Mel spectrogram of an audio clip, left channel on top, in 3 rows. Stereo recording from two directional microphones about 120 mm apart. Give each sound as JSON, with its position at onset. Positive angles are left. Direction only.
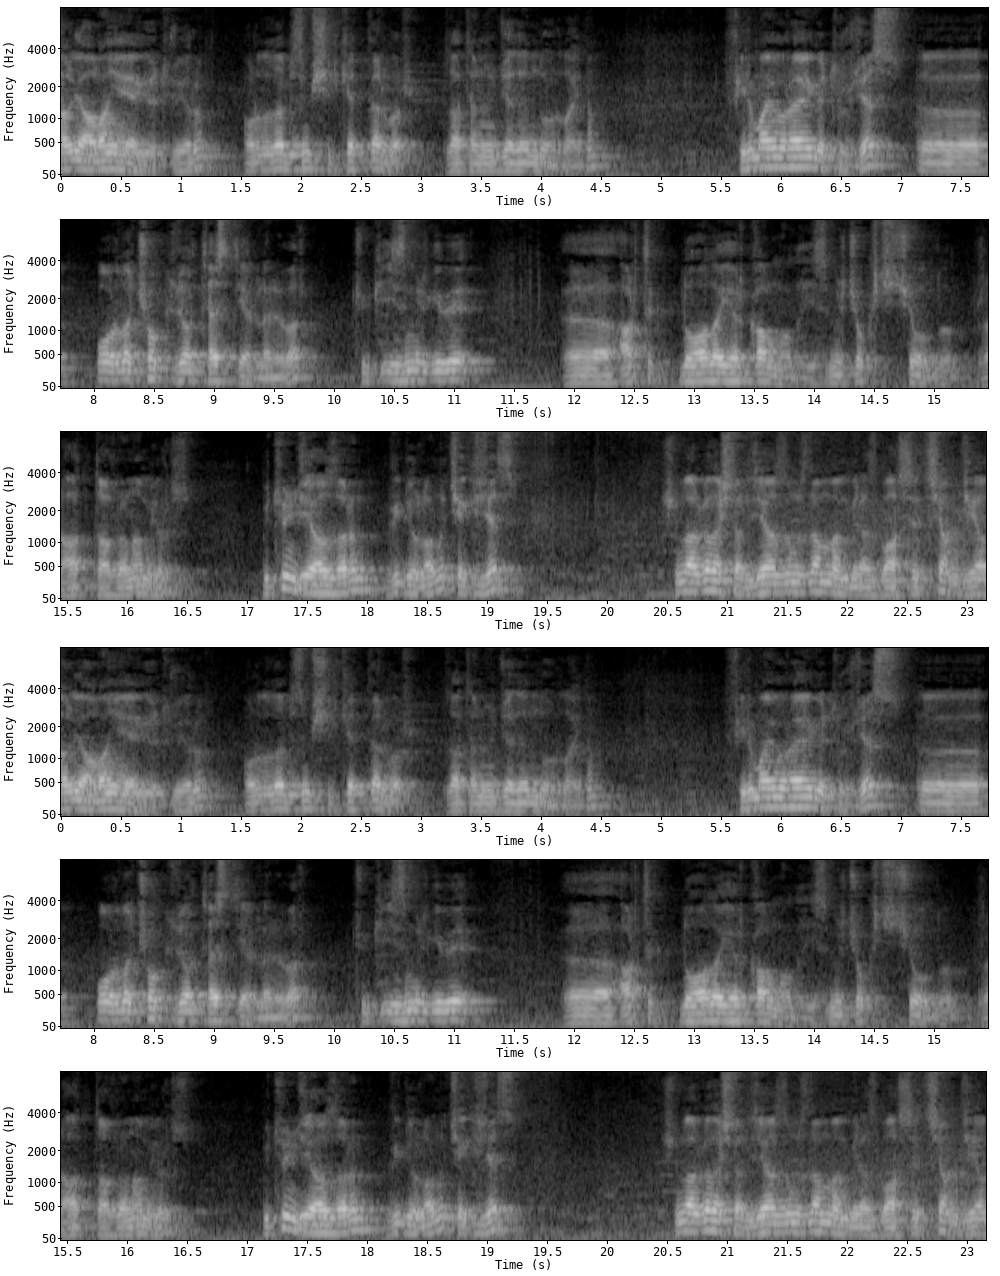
{"t": 0.3, "sound": "a man's voice", "side_deg": -20}
{"t": 5.5, "sound": "a man's voice", "side_deg": -20}
{"t": 20.5, "sound": "speech", "side_deg": -20}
